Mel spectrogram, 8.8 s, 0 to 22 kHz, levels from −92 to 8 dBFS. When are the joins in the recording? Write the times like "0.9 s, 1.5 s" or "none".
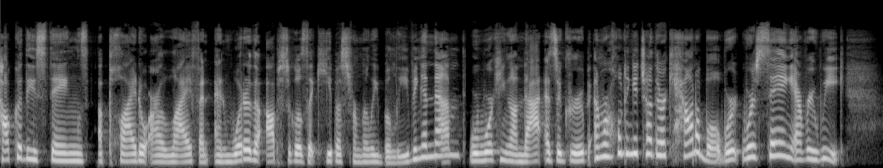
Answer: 4.7 s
